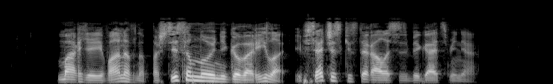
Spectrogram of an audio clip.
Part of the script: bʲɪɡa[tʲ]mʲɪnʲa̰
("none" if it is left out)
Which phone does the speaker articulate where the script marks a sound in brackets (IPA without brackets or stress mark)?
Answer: tʲ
